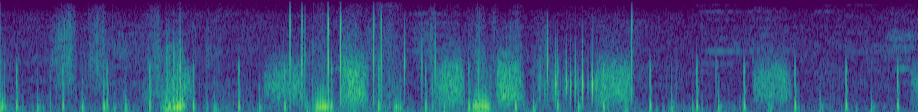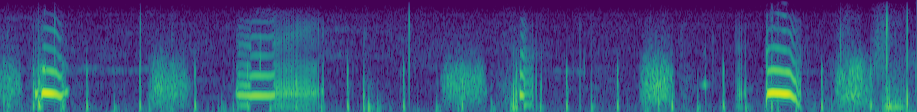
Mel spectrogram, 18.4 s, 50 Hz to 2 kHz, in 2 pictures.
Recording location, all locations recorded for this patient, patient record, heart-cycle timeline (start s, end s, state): mitral valve (MV)
aortic valve (AV)+pulmonary valve (PV)+tricuspid valve (TV)+mitral valve (MV)
#Age: Infant
#Sex: Female
#Height: 75.0 cm
#Weight: 9.5 kg
#Pregnancy status: False
#Murmur: Absent
#Murmur locations: nan
#Most audible location: nan
#Systolic murmur timing: nan
#Systolic murmur shape: nan
#Systolic murmur grading: nan
#Systolic murmur pitch: nan
#Systolic murmur quality: nan
#Diastolic murmur timing: nan
#Diastolic murmur shape: nan
#Diastolic murmur grading: nan
#Diastolic murmur pitch: nan
#Diastolic murmur quality: nan
#Outcome: Normal
#Campaign: 2015 screening campaign
0.00	6.48	unannotated
6.48	6.54	S2
6.54	6.70	diastole
6.70	6.75	S1
6.75	6.95	systole
6.95	7.02	S2
7.02	7.16	diastole
7.16	7.24	S1
7.24	7.42	systole
7.42	7.49	S2
7.49	7.66	diastole
7.66	7.74	S1
7.74	7.92	systole
7.92	8.00	S2
8.00	8.18	diastole
8.18	8.28	S1
8.28	8.44	systole
8.44	8.51	S2
8.51	8.69	diastole
8.69	8.77	S1
8.77	8.93	systole
8.93	9.02	S2
9.02	9.20	diastole
9.20	9.26	S1
9.26	9.49	systole
9.49	9.55	S2
9.55	10.03	unannotated
10.03	10.09	S2
10.09	10.31	diastole
10.31	10.39	S1
10.39	10.56	systole
10.56	10.62	S2
10.62	10.82	diastole
10.82	10.90	S1
10.90	11.12	systole
11.12	11.17	S2
11.17	18.35	unannotated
